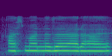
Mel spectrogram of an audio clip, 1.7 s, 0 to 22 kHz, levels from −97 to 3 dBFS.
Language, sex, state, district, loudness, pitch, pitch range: Hindi, female, Bihar, Saharsa, -28 LUFS, 275 Hz, 270-280 Hz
